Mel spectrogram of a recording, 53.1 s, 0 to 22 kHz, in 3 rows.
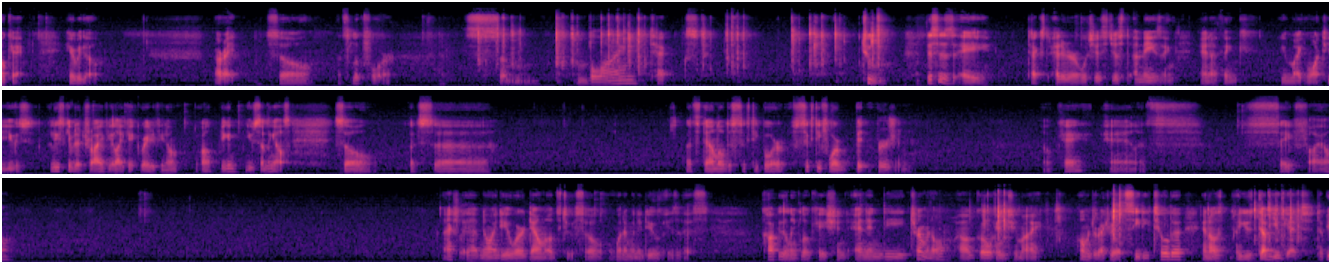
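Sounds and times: computer keyboard typing: 6.3s - 11.9s, 48.3s - 49.6s, 52.0s - 52.8s.

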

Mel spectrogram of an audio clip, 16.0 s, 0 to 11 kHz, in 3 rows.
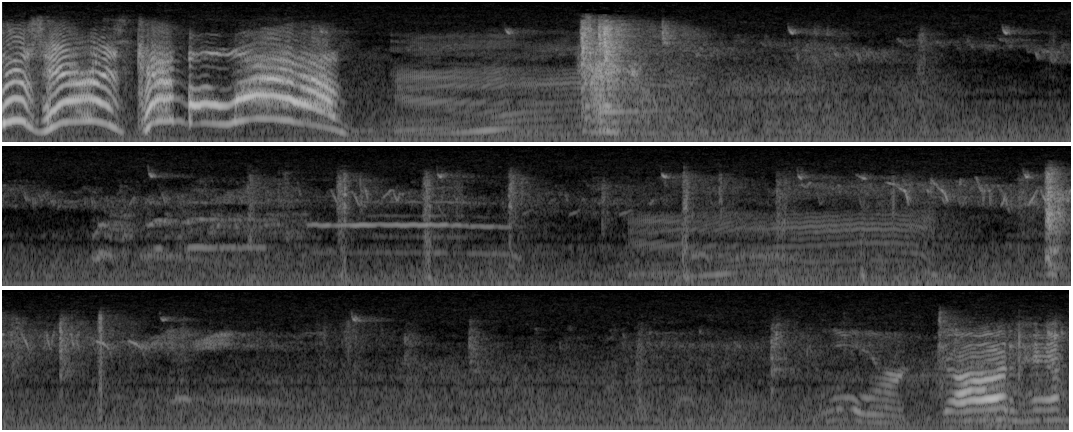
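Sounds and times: rooster crowing: 5.8s - 10.0s
hens clucking: 5.8s - 11.3s.

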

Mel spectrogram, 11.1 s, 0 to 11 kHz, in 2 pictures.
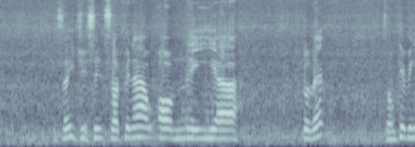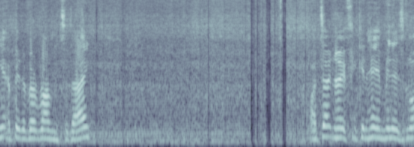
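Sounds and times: motorcycle engine running: 0.0s - 11.0s
wind noise on microphone: 6.7s - 11.0s.

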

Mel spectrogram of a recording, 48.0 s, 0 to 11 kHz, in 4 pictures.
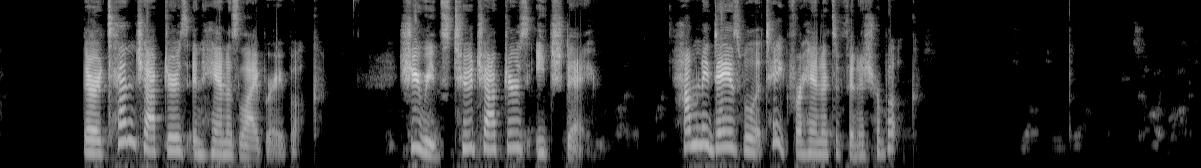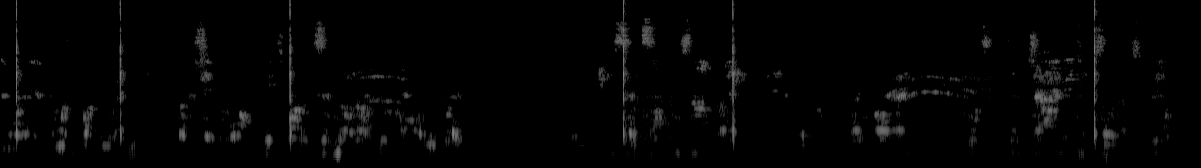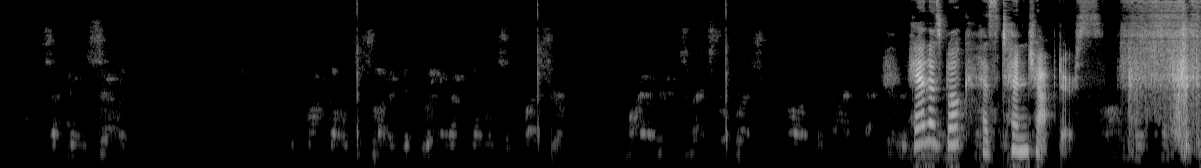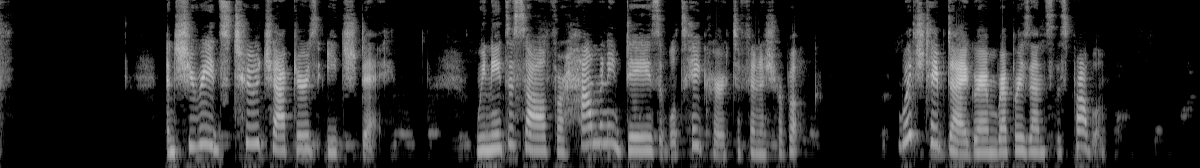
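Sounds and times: faint murmur of voice: 10.2s - 17.1s, 18.0s - 25.4s, 26.9s - 32.7s.

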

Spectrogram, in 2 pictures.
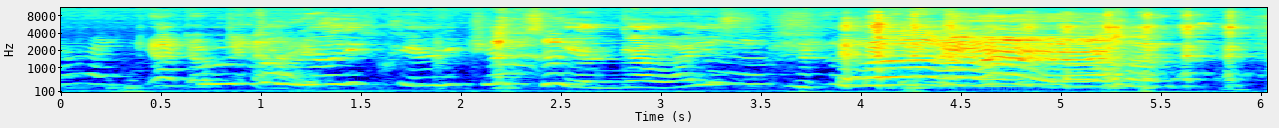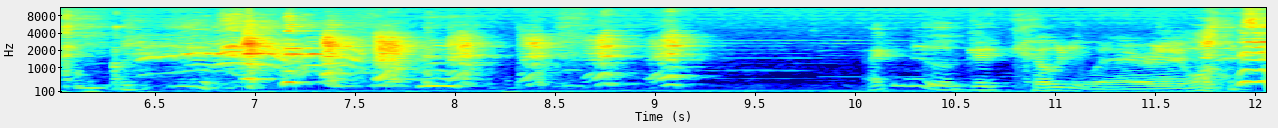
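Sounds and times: men laughing: 0.7s - 9.5s, 11.6s - 12.0s.

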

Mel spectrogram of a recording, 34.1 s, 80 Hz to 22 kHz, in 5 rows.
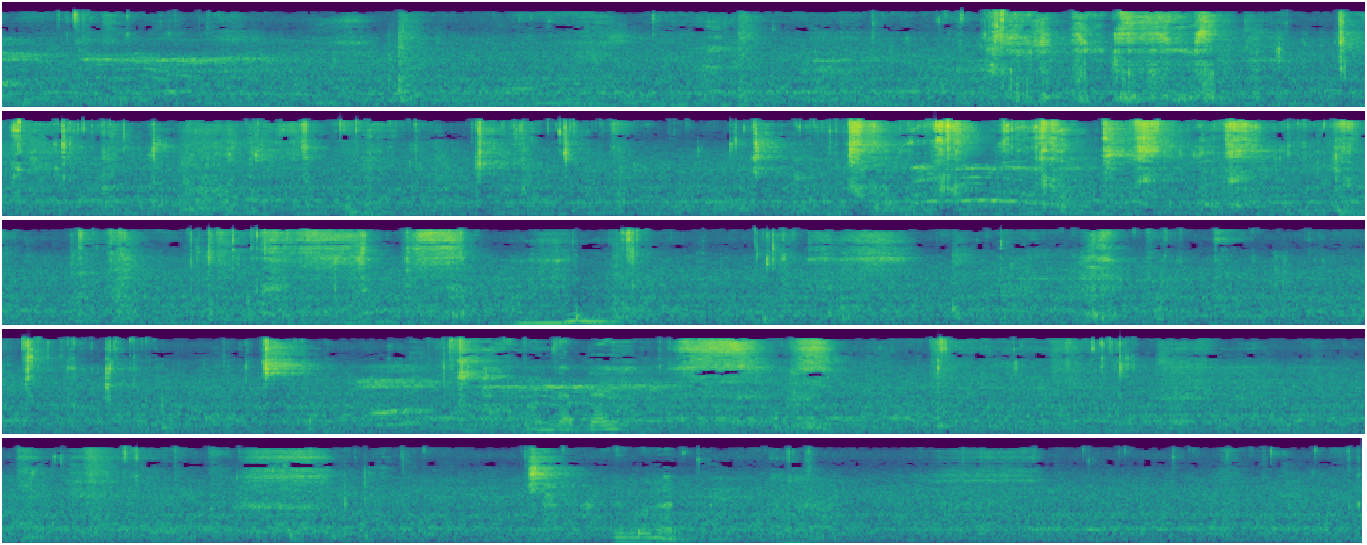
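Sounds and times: low background hum: 0.0s - 34.0s
noodles and lettuce being chewed: 3.0s - 23.0s, 23.7s - 26.6s
short hummed sound: 10.8s - 19.9s.

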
